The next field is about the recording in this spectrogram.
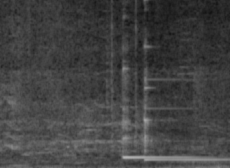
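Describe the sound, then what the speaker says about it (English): A two-tone doorbell chime rings clearly once, its ding-dong notes lingering and fading after a stretch of low background murmur. "ring the doorbell again and again and again"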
